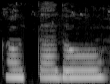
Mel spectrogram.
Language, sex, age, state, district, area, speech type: Santali, female, 18-30, Jharkhand, Seraikela Kharsawan, rural, spontaneous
